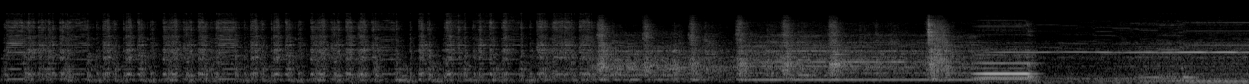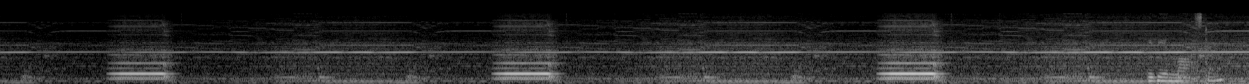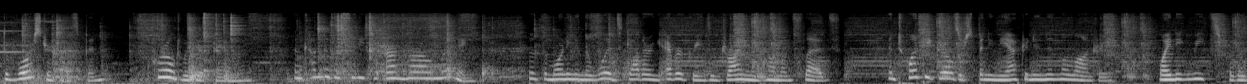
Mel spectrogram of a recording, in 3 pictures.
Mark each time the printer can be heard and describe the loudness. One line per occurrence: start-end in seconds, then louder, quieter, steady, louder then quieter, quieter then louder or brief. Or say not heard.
0.0-37.4 louder then quieter.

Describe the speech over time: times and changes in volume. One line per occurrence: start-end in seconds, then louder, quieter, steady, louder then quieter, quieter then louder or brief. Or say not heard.
23.9-37.4 steady.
